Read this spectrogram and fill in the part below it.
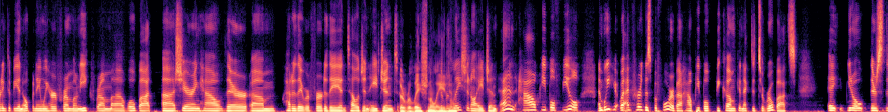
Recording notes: In this special, live edition of the pharmaphorum podcast, recorded at the conclusion of Frontiers Health 2022. The show last week in Milan.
